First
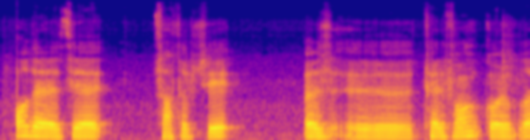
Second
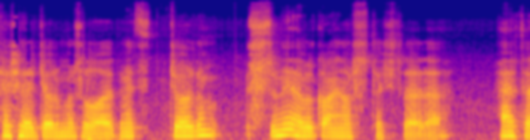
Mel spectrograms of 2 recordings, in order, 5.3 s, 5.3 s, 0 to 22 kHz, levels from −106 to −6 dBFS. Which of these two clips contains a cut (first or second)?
second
